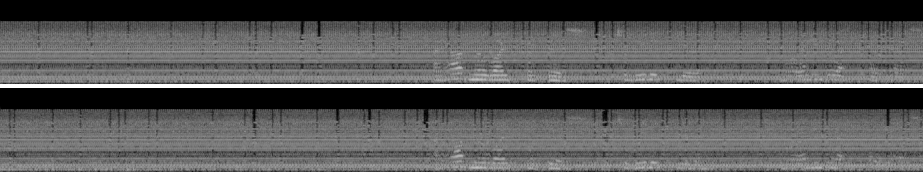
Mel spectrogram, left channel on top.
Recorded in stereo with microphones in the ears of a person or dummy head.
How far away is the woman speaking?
About 0.8 m.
